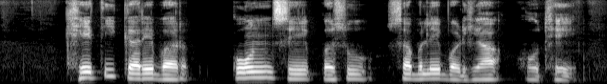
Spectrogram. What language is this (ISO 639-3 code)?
hne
